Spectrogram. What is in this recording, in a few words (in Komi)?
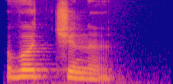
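"вӧтчыны", Komi, female; audio dict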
